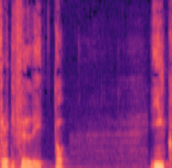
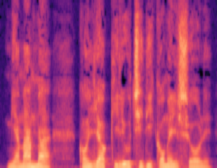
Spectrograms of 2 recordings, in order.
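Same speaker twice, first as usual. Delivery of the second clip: usual speaking voice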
